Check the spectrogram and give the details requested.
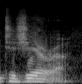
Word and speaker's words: Teixeira: I mean, I just feel that they're mispronouncing it, because if I go with the Portuguese, it would be Teixeira. Always with the Portuguese. Oh, that sounds right.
